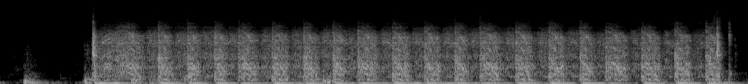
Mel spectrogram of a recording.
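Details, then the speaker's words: 2002 Mercedes Sprinter 2.2L common rail diesel, sat about a year, weak battery, rail pressure sensor monitored: steady cranking about three compressions a second for seven seconds, never fires; cranks, no start, no fuel rail pressure building. "The battery is weak, alright, but I should see a signal. And I'm not seeing it. So looks like pressure is not being built up."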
